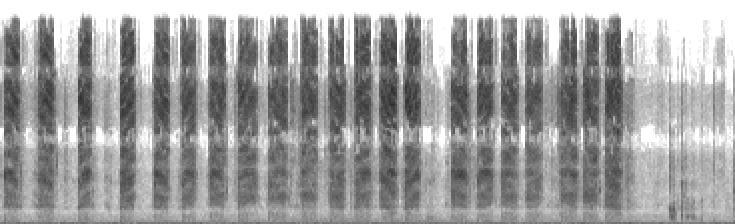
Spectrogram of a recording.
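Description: A plastic razor blade scraper works vinyl wrap adhesive off the roof of a Subaru WRX in rapid repeated scraping strokes, a steady rasping rhythm close to the surface, with no talk.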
